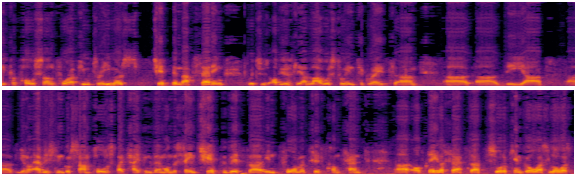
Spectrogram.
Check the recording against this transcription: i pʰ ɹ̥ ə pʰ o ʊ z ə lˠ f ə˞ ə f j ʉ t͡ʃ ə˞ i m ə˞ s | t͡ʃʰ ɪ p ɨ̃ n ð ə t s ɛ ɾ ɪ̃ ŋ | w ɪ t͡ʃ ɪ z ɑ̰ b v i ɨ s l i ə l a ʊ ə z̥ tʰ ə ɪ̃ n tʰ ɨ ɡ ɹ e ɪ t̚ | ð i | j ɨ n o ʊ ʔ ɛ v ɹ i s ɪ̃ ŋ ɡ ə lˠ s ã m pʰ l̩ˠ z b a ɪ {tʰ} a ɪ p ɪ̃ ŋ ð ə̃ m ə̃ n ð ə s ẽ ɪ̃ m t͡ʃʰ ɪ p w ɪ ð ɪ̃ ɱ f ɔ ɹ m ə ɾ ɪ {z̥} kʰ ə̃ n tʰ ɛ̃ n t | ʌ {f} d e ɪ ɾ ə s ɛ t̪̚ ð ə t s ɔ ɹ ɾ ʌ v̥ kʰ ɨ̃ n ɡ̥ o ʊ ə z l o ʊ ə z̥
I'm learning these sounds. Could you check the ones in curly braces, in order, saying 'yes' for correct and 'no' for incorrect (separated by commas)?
yes, no, no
